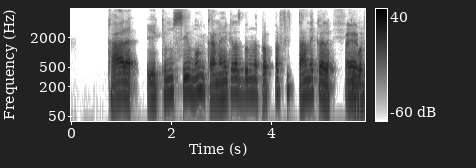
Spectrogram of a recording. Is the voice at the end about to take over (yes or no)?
no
